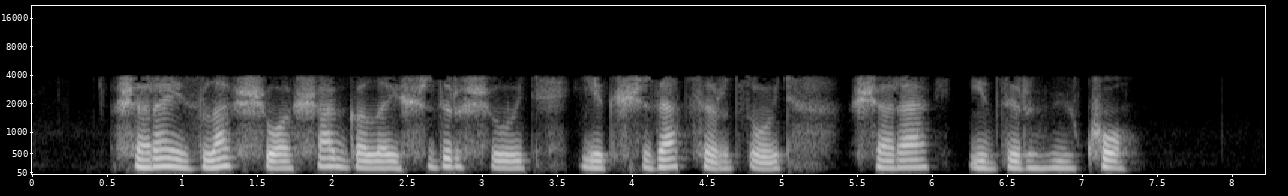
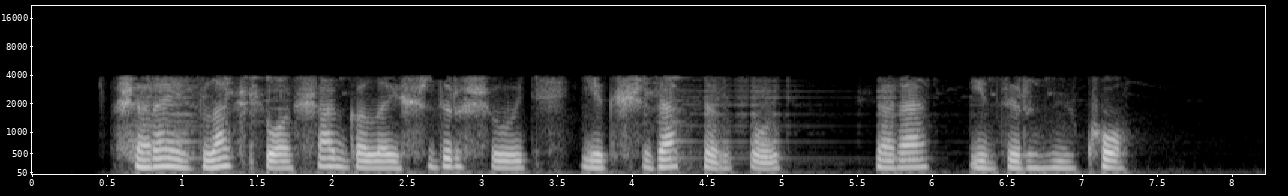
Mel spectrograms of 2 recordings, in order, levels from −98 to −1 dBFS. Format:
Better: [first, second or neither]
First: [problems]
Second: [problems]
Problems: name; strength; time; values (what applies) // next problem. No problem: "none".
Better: first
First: none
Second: noise reduction (neural mask model RNNoise)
